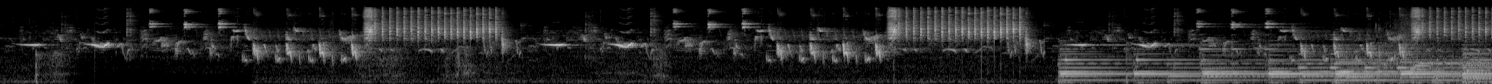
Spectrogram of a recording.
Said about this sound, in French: Vous nous parlez d'oiseaux ce matin. Oui, de chants d'oiseaux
